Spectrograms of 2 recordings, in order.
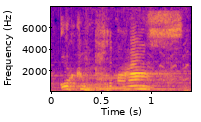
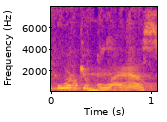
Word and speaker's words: Orcablast: Or I think it's actually Orcablast, but that's an Orcaplast! Like I added an extra syllable that's not even there.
